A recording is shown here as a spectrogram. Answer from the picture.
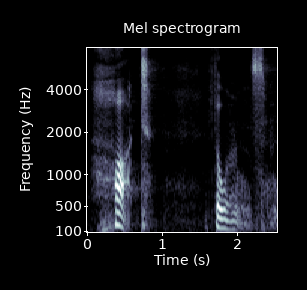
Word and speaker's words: HawtThorns: And it's kind of like haughty, like haughty, like HAWT, and then THORNS. You got it. HawtThorns.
